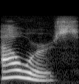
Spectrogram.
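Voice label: "hours", English; SoftKey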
